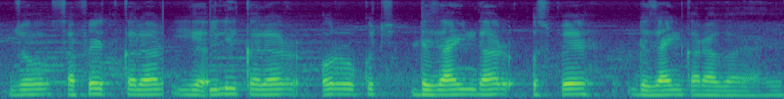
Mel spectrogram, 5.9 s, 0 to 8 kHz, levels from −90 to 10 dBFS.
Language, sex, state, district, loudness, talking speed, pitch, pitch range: Hindi, male, Bihar, Sitamarhi, -18 LUFS, 140 wpm, 150 Hz, 145-155 Hz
